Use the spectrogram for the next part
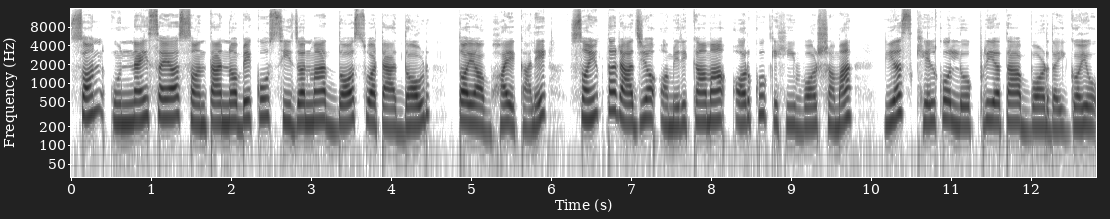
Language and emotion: Nepali, neutral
